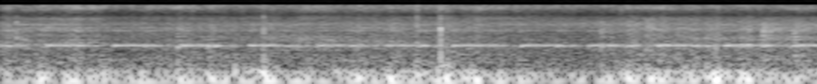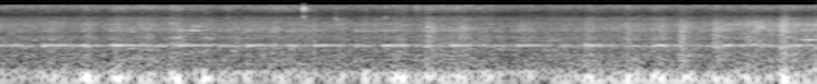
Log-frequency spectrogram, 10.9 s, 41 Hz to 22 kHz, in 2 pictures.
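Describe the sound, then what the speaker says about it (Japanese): An express train arrives at a Japanese station platform, rumbling steadily with a low continuous drone and a sustained tonal hum, faint background activity throughout. "1番線に参ります列車は特急電車となっております。"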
